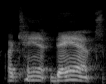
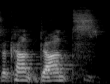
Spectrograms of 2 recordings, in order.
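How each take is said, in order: First: Said in the usual way. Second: "can't dance" as "cahnt dahnce"; Irish short A. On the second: Shown as a demonstration. Coach showing the changed vowel, "dance" as "dahnce". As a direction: open "can't" and "dance" toward "ah". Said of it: "becomes I can't dance".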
